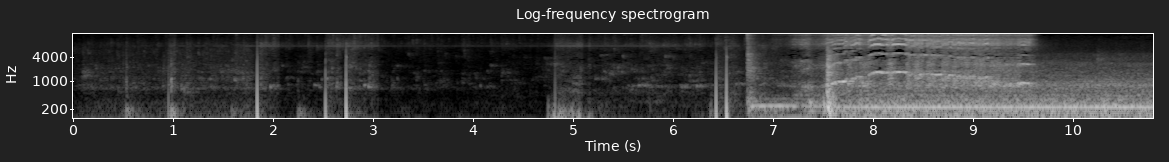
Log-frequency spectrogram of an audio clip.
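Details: Goodman heat pump, TXV replaced two winters ago: clicks, then rush and thin rising whistle fading in seconds when heating kicks on, intermittent, mainly at night, since valve replacement; suspected noisy TXV, unconfirmed.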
